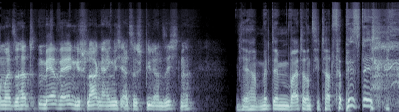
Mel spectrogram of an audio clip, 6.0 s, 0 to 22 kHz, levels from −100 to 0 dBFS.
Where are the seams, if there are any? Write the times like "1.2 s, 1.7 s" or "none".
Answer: none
